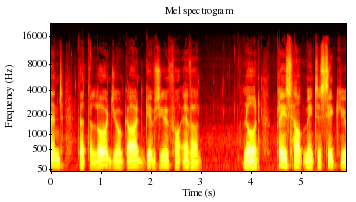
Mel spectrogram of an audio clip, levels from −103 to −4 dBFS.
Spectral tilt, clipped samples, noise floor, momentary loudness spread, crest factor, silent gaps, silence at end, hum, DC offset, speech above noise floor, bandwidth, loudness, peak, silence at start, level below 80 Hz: -5 dB/octave; under 0.1%; -55 dBFS; 11 LU; 18 dB; none; 0 s; none; under 0.1%; 36 dB; 14.5 kHz; -20 LUFS; -2 dBFS; 0 s; -62 dBFS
